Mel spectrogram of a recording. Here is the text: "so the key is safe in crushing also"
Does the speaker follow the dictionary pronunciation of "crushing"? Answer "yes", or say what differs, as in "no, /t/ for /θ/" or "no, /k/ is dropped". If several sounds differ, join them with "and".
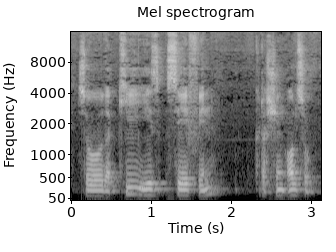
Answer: yes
